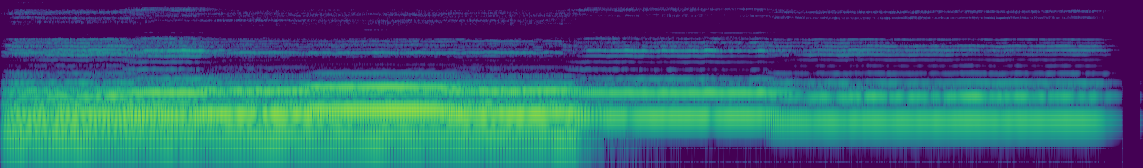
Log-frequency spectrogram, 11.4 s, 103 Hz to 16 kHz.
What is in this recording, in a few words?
Vocal Choir 2 Solo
